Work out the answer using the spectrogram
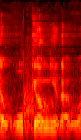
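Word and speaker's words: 吴京: 한국에서 이렇게 발음할 때 오경이라고 하죠.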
